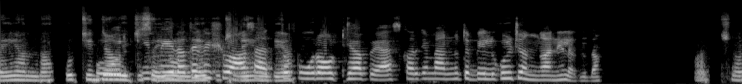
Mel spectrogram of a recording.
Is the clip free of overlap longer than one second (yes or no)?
no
